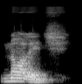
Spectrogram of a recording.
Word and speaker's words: knowledge: So we don't have we don't pronounce k. Knife knowledge new right?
